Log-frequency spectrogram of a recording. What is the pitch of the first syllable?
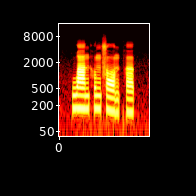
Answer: low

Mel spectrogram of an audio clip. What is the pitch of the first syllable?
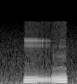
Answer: low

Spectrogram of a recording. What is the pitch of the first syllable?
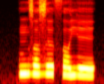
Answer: high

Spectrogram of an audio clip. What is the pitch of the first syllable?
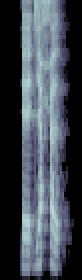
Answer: low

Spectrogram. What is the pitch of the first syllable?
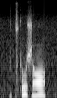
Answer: high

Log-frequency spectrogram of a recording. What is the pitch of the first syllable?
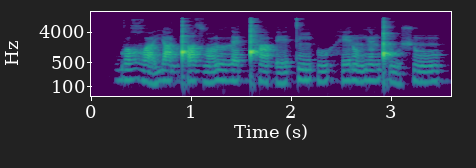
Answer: rising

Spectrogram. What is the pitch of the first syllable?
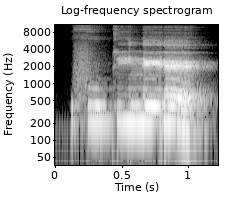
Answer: high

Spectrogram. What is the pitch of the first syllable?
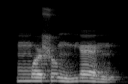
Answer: high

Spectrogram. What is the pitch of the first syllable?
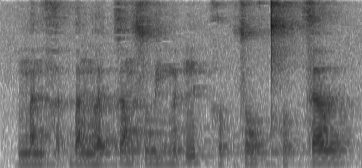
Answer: low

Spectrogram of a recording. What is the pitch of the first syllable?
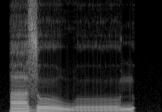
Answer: high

